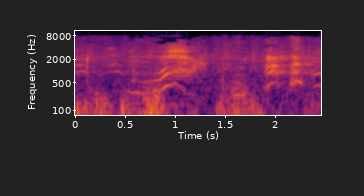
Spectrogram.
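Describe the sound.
A female dog gives a few short barks and yips, with a person talking alongside.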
